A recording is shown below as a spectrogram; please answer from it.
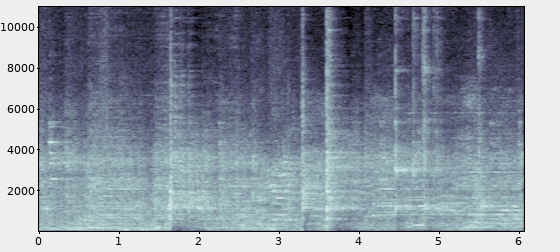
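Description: Music playing, with two sharp metal clanks of weight plates being handled: one about a second and a half in, the other about two seconds later.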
